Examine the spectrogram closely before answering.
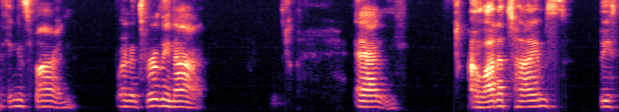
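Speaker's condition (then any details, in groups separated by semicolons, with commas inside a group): Cerebral palsy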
